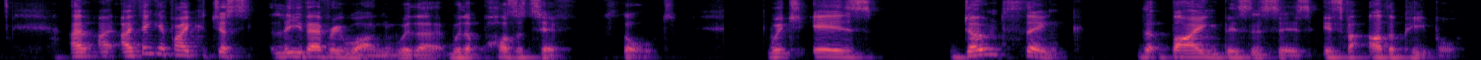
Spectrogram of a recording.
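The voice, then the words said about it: British accent. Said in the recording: “you can tell I've got a British accent”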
